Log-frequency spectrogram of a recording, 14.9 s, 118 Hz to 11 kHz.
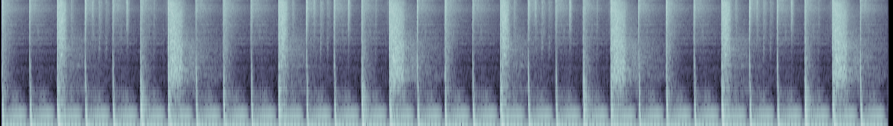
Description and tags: thick and tight kick - 11 19 18, 10.30 PM
Thick and tight kicks solid.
